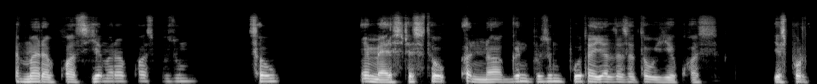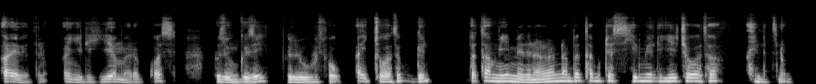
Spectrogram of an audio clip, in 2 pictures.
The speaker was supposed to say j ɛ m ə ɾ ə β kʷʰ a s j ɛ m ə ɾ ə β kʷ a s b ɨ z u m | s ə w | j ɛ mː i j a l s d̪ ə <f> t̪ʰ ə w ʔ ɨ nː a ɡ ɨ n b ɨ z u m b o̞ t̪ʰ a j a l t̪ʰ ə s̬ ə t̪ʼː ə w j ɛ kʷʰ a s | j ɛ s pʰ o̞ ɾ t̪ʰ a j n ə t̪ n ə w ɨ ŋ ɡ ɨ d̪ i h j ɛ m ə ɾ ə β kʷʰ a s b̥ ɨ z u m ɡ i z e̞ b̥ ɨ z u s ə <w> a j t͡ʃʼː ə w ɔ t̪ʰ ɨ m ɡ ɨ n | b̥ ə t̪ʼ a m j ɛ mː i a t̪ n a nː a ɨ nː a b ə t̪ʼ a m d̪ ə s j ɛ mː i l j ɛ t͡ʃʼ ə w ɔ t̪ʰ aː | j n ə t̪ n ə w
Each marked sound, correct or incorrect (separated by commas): incorrect, correct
